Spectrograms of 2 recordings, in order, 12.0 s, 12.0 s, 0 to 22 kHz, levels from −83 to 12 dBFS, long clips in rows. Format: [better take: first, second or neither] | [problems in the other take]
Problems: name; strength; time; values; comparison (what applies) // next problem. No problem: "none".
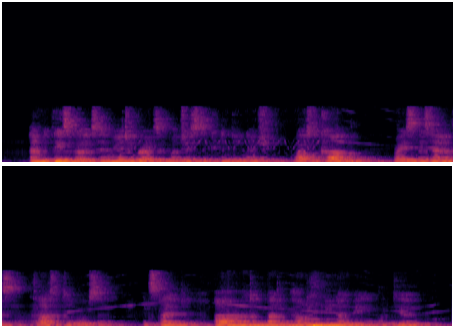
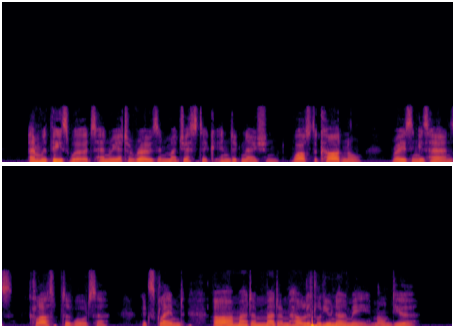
second | noise reduction (neural separator model SepFormer DNS4)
